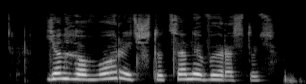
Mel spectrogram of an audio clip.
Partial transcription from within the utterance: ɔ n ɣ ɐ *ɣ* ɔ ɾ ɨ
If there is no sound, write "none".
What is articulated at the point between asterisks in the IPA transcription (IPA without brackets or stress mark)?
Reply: v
